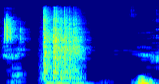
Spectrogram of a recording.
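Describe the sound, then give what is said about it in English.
Two dice tumble across a hard surface in a game roll, a sharp rattle followed by a longer rolling clatter, then a brief final knock, fairly loud with no talking. “God damn it, both dice. Let's go.”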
